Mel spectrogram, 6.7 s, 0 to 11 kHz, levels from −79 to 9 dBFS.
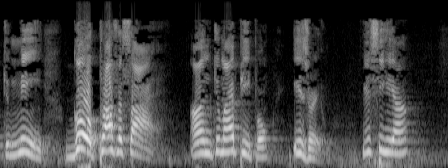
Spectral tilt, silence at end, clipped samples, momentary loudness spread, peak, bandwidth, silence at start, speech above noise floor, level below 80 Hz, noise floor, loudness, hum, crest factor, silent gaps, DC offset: -5 dB/octave; 0.55 s; 0.9%; 15 LU; 0 dBFS; 9 kHz; 0 s; 30 dB; -40 dBFS; -41 dBFS; -11 LUFS; none; 12 dB; none; under 0.1%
